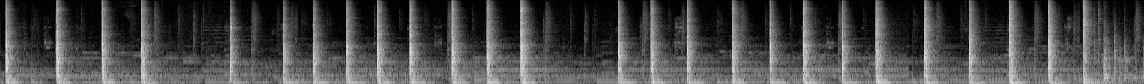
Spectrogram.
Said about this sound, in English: with your hammer, just give it a few sharp blows on the end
